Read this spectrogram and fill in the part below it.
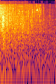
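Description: An ice spell being cast in the Hogwarts Legacy video game, heard as a short, loud whooshing burst with a crackling, low booming body that fades quickly.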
